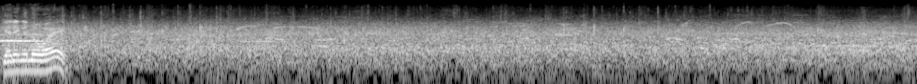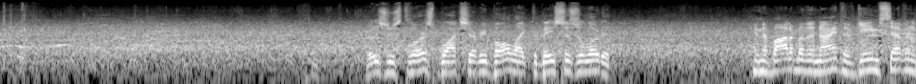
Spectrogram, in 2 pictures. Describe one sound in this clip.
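A stadium crowd murmurs.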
